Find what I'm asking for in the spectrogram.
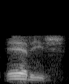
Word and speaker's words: Erich: It's E-R-I-C-H. It's actually pronounced Erich. But not too many people in the States would call me Erich, so I go by Eric.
